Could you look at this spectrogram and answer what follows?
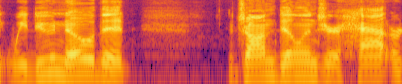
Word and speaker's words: Dillinger: They we do know that John Dillinger hat or Dillinger, they say that's how it's actually pronounced.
